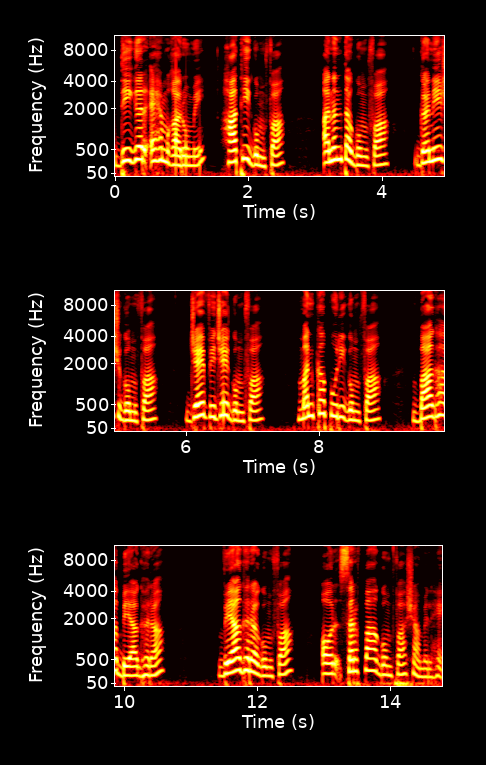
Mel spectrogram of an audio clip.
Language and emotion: Urdu, neutral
